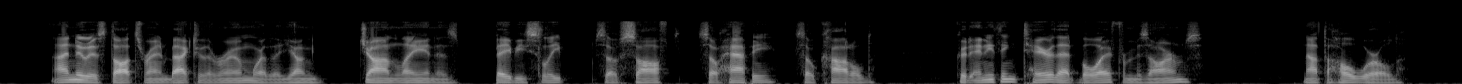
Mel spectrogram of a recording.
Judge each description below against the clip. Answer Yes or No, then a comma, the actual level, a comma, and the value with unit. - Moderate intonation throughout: No, narrow, 2.1 semitones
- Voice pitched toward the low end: Yes, very low, 90 Hz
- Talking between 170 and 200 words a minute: No, average, 145 wpm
